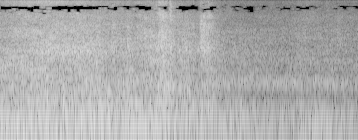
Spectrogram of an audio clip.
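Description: A truck rumbles past close by.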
